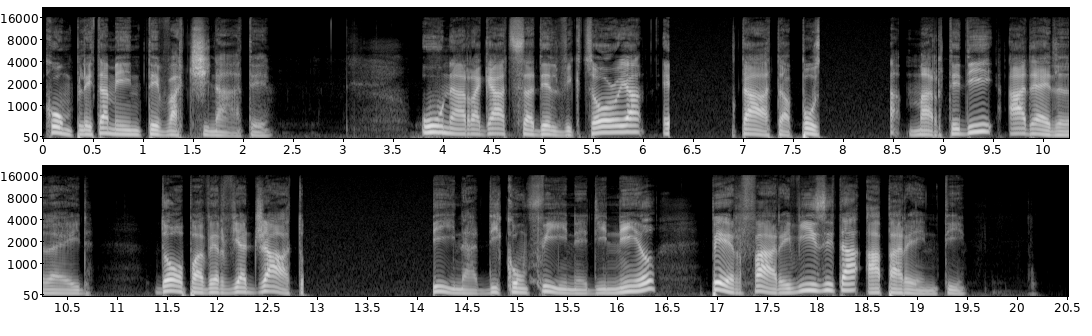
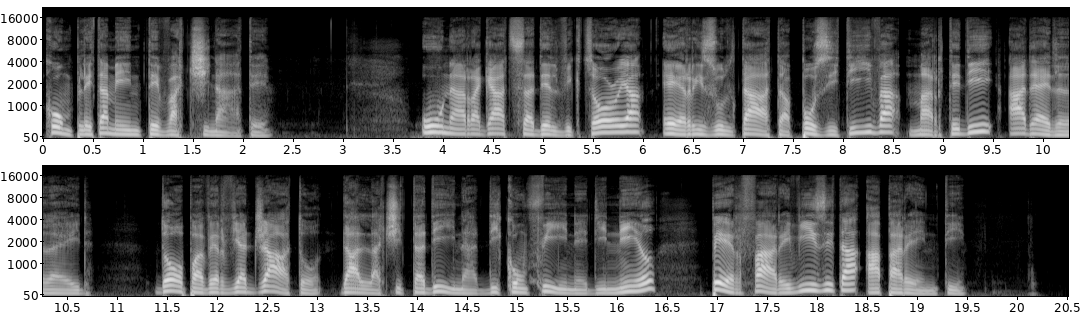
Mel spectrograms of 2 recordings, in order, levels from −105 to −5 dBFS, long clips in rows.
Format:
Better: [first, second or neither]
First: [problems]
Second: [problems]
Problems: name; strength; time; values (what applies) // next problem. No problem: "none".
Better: second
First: audio cutting out; at 6.5 s for 0.5 s, at 8 s for 0.5 s and at 13 s for 1.5 s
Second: none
